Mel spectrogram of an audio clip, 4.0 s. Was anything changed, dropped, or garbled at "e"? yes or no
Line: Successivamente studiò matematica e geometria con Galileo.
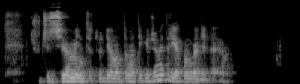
no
